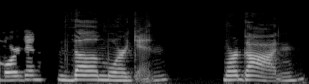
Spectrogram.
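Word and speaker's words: Morrígan: not Morgan the Morgan morgon is actually how you say it the morgon and she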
